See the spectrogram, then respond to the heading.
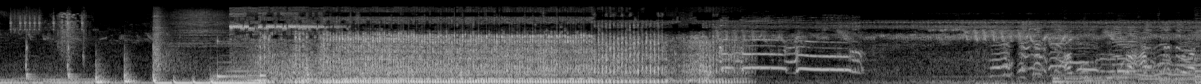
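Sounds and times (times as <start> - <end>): rooster crowing: 7.1 - 8.8.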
